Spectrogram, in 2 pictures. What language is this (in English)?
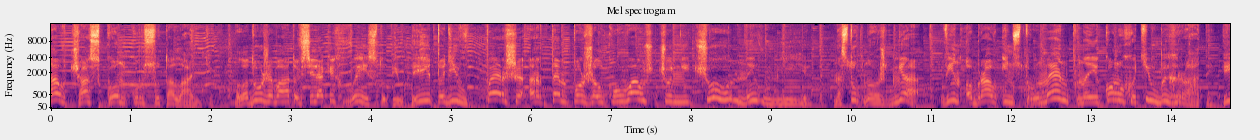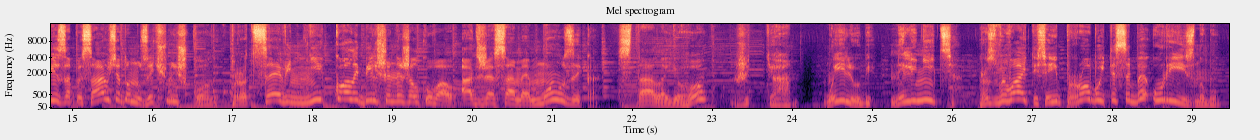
Ukrainian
